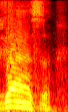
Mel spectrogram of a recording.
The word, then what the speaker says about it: gaz: Ngoại trừ chữ le gaz, gaz là khí ga, chúng ta phải phát âm ký tự Z.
